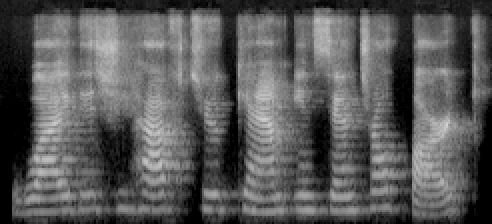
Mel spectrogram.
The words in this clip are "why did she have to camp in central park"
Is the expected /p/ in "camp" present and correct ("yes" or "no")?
no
